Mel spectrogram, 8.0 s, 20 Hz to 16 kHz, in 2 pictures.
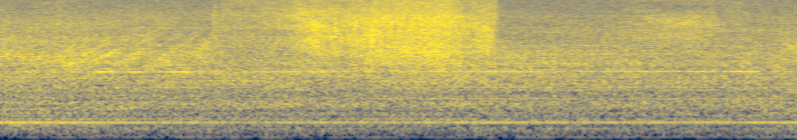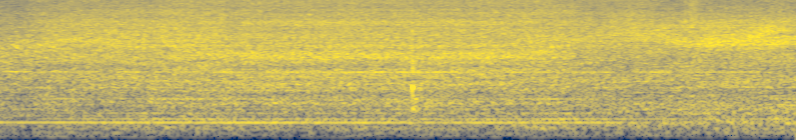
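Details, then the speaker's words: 1997 Hoover Dirt Finder Power Drive U6331-930 direct-air upright vacuum in tool mode with onboard hose, dusting: steady, even motor whir with mid-pitched tone and airy hiss, no flutter or scraping; very smooth runner, normal running. "so man this vacuum is such a smooth runner honestly is better than even my red power drive supreme"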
